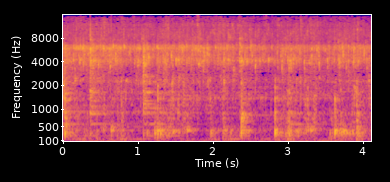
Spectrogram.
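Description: Small onions sizzle in hot oil in a pan while frying for chicken biryani, making a steady crackling hiss with occasional stirring clicks, close and without talk.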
